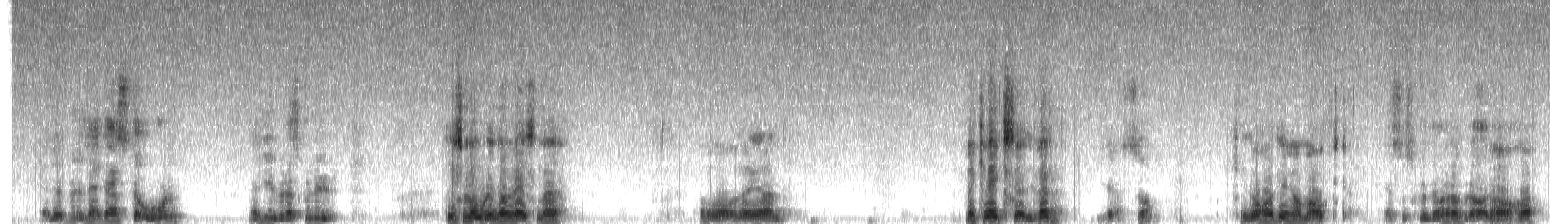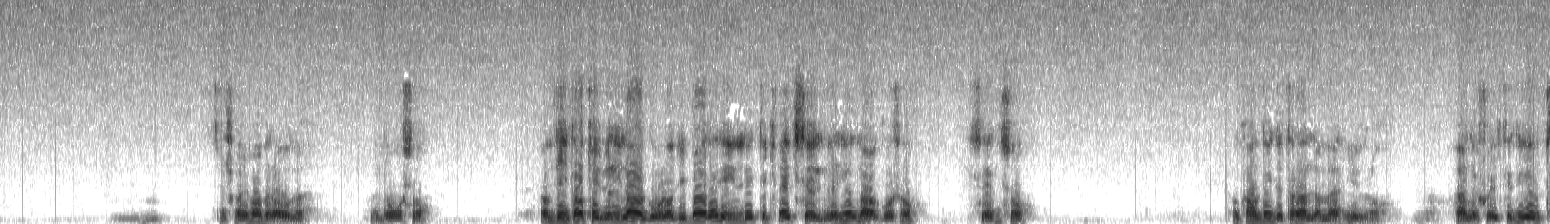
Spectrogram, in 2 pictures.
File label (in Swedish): dialekter; Folkminnen; Svenska sagor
